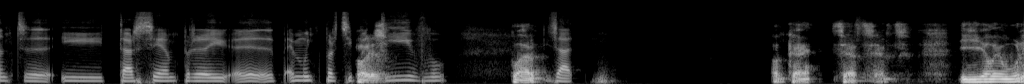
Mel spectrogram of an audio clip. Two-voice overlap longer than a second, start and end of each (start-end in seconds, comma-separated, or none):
none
